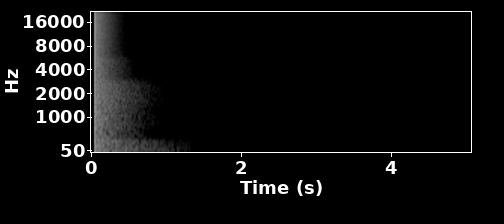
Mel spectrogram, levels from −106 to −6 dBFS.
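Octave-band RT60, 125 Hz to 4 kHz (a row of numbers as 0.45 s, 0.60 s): 2.0 s, 1.7 s, 1.1 s, 1.0 s, 1.1 s, 0.75 s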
